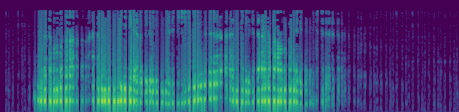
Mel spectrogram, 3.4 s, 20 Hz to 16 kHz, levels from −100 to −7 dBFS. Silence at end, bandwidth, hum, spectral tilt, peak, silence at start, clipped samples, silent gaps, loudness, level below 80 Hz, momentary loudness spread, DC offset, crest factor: 0.95 s; 11.5 kHz; none; -4.5 dB/octave; -12 dBFS; 0.3 s; under 0.1%; none; -29 LUFS; -54 dBFS; 9 LU; under 0.1%; 18 dB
